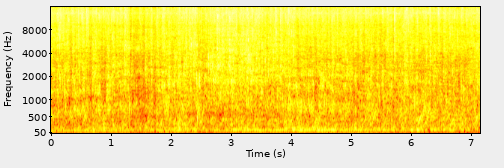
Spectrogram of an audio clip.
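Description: Homemade fermented pond water stabilizer with rice flour bubbling and churning, a steady, loud, continuous fizzing wash of liquid that stays close and unbroken throughout, with no talking.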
